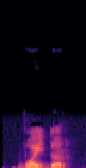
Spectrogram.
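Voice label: "войдӧр", Komi, female; audio dict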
